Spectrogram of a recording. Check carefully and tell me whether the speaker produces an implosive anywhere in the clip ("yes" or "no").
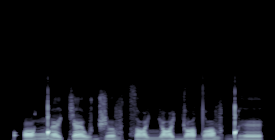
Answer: no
